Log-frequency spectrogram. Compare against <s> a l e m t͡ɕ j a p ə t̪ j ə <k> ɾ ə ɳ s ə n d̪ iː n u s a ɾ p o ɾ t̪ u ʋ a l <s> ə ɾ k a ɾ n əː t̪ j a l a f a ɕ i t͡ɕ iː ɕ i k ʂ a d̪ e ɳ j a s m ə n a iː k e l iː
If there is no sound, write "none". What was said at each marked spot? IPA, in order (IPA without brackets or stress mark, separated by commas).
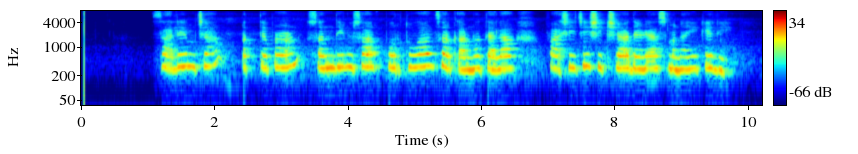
s, p, s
